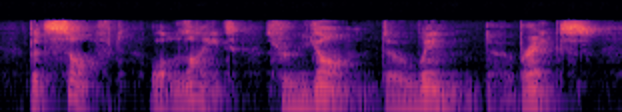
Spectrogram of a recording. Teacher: we find ourselves unthinkingly emphasizing every second syllable, every second beat. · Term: iambic pentameter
